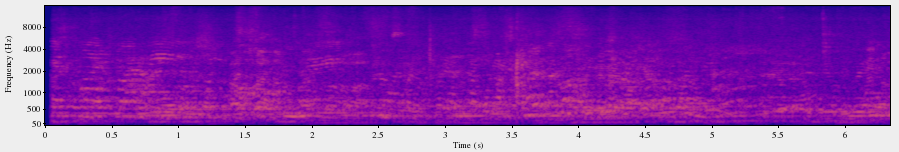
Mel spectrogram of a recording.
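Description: Overlapping chatter of a small group of people talking at once, no single voice clear.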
